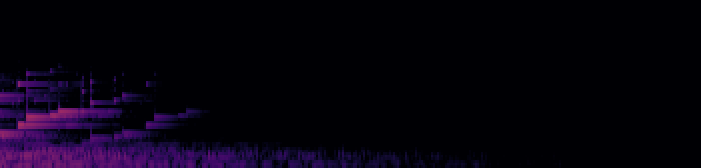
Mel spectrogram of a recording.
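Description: Electronic game music plays with a bright melody and fades away.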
